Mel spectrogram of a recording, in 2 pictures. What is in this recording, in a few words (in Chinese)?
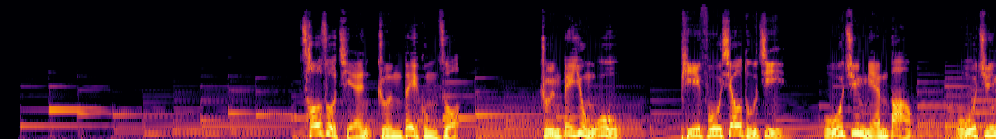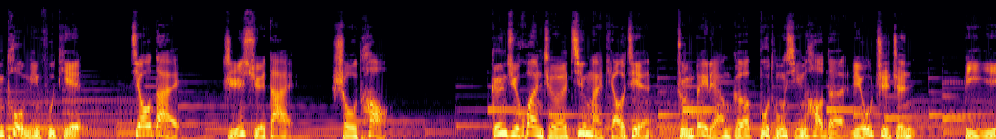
男, 操作解说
